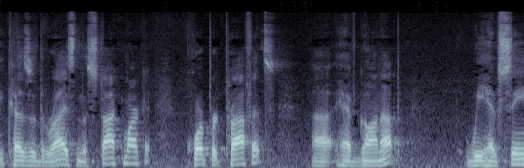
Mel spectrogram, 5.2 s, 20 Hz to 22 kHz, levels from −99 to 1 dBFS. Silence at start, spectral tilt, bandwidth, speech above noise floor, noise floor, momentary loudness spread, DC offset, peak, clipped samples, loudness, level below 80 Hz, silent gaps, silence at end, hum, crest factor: 0 s; -5.5 dB/octave; 17 kHz; 26 dB; -51 dBFS; 9 LU; under 0.1%; -8 dBFS; under 0.1%; -26 LUFS; -56 dBFS; none; 0 s; none; 18 dB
